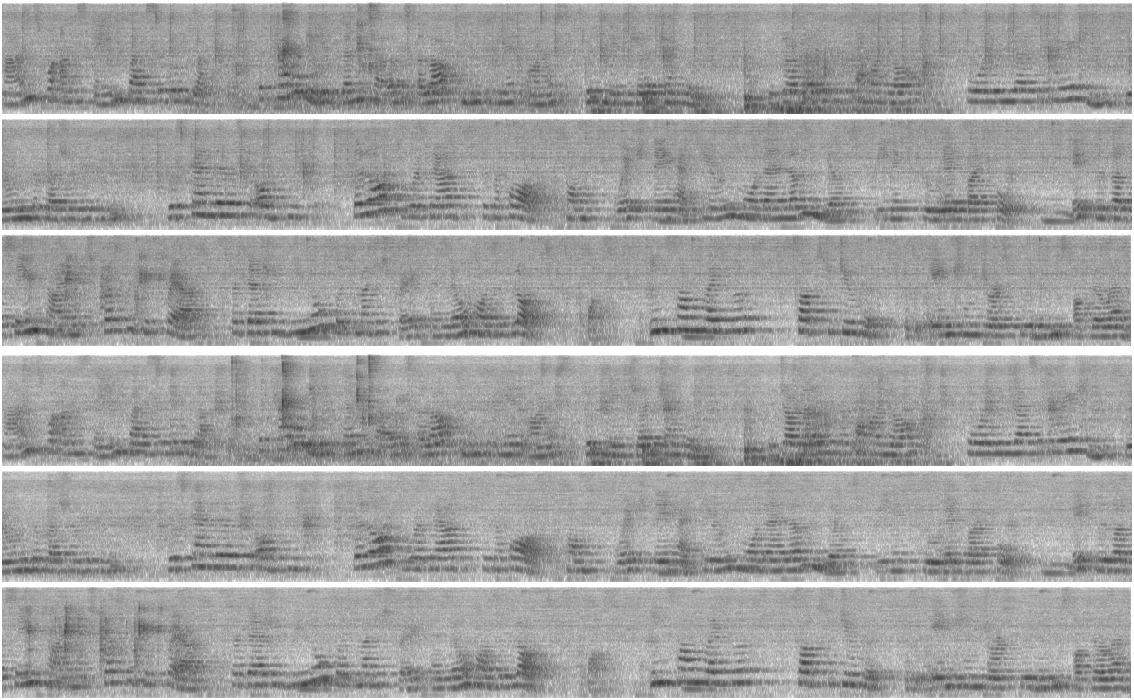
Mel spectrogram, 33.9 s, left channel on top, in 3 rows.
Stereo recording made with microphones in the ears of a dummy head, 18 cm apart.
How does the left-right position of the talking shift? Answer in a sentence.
In this clip you hear the talking go right and come back.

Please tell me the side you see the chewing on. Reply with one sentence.
You can hear the chewing on the right.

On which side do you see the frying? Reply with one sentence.
In this clip you hear the frying on the left.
